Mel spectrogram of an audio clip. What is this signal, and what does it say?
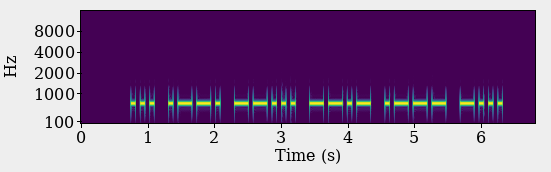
Morse code, heard as a keyed tone, about 17 wpm, 700 Hz. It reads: SP7QJB
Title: DXCC-100 Call Signs - 6 Characters - Repeated 3x - 17wpm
